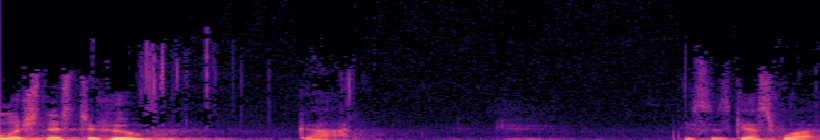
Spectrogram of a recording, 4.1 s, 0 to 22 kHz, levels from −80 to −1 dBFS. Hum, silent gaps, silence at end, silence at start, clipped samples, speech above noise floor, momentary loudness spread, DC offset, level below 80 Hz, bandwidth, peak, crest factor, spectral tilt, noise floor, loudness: none; none; 0 s; 0 s; under 0.1%; 35 dB; 21 LU; under 0.1%; -66 dBFS; 16.5 kHz; -4 dBFS; 18 dB; -6.5 dB/octave; -54 dBFS; -21 LUFS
